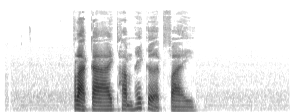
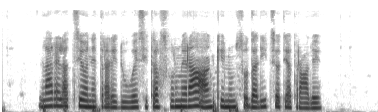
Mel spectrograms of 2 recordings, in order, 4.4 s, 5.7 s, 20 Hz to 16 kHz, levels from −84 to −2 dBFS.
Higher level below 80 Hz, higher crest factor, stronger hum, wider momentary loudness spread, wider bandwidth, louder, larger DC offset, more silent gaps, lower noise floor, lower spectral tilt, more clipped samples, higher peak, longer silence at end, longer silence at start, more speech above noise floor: second, -66 dBFS vs -42 dBFS; first, 26 dB vs 16 dB; neither; first, 9 LU vs 6 LU; about the same, 11.5 kHz vs 11.5 kHz; about the same, -23 LUFS vs -21 LUFS; neither; neither; first, -65 dBFS vs -59 dBFS; second, -5 dB/octave vs -7 dB/octave; neither; first, 0 dBFS vs -6 dBFS; first, 1.5 s vs 0.85 s; first, 1.1 s vs 0.05 s; about the same, 42 dB vs 39 dB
